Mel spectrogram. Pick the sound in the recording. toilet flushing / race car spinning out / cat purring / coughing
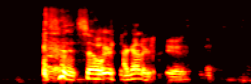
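coughing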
